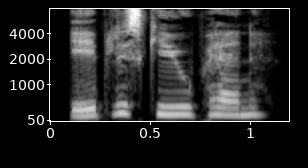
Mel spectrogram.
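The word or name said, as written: ÆBLESKIVEPANDE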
